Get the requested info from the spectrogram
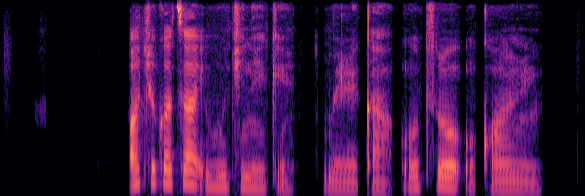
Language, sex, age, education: Igbo, female, 15-29, secondary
